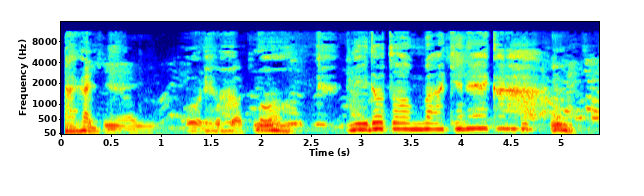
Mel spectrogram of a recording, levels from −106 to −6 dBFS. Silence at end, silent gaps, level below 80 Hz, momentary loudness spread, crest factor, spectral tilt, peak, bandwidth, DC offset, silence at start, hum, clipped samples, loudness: 0 s; none; -54 dBFS; 14 LU; 16 dB; -6.5 dB/octave; -10 dBFS; 11.5 kHz; under 0.1%; 0.05 s; none; under 0.1%; -26 LUFS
